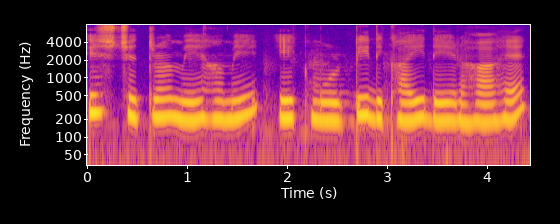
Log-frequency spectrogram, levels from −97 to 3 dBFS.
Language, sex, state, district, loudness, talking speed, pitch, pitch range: Hindi, female, Assam, Kamrup Metropolitan, -13 LUFS, 135 wpm, 205 Hz, 190-220 Hz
